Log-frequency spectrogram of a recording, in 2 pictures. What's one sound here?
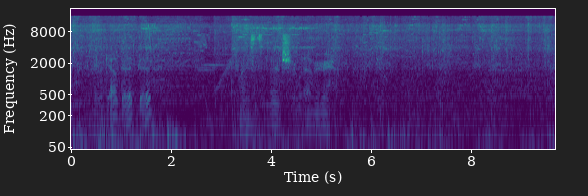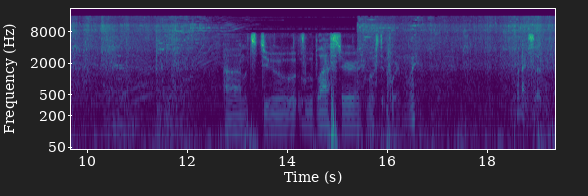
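Game spell effects whoosh, zap and burst in quick succession.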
